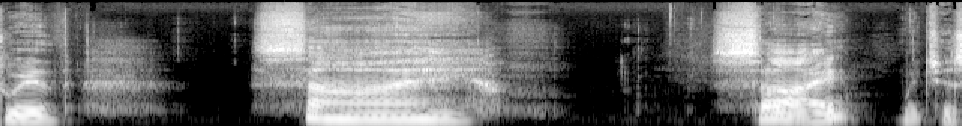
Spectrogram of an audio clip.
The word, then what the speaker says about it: psi: they call it psy which rhymes with psy psi which is spelt p s i extraordinary perception or esp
